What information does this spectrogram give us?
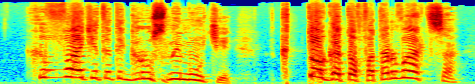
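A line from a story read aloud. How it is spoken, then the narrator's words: Shouted. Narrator (Russian): выкрикнула она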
